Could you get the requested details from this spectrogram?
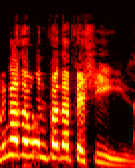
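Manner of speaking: shrill, high, loud, taunting scream. Retelling what a tennis instructor always screamed: imitating a screaming instructor. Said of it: "he'd always scream".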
